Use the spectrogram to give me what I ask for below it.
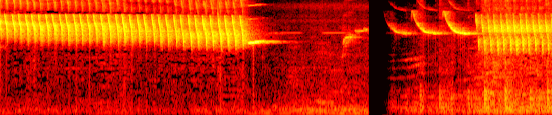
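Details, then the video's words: Yellow canary training song: a fast high trill for two and a half seconds, a short pause with a few thin swoops, then the rapid trill resumes. "Yellow Canary Singing Training Makes Your Canary Fast Singing Beautiful and Rocking"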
